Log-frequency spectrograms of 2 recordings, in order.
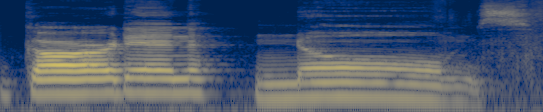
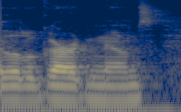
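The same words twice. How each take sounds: First: "Garden gnomes" stretched very slow and louder; drawn-out gushing. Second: Said in the usual way. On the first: Shown as a demonstration. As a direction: savor "Garden gnomes" slowly, each syllable long.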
